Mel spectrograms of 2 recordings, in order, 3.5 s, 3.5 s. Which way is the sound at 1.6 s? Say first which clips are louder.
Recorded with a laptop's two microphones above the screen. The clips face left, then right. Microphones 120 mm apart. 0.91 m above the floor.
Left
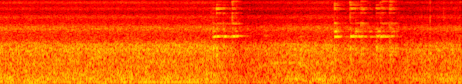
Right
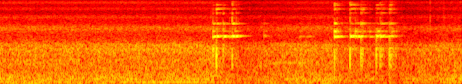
Right 4 dB; 70° right (ahead or behind).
